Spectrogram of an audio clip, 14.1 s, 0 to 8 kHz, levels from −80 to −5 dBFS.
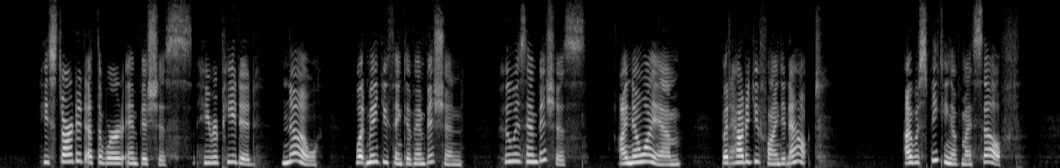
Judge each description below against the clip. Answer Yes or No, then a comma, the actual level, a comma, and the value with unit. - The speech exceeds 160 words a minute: No, average, 145 wpm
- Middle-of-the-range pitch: No, very high, 280 Hz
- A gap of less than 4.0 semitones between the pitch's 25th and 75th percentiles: No, average, 5.2 semitones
